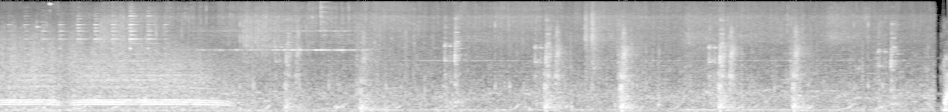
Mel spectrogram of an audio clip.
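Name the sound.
train sound effects from a video game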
